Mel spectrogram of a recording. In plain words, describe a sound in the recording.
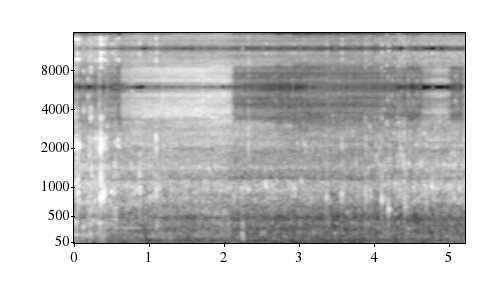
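Bubbles gurgle and crackle underwater.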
